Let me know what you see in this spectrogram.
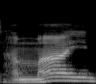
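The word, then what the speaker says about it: הַמָּיִם: And it's hamayim because the meteg is under the mem.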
